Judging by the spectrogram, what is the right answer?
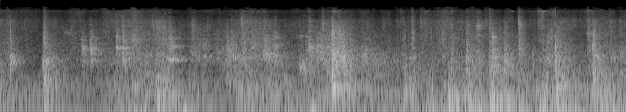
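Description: Irregular metal clanks, knocks and rattles from the steel slatted side of a cattle trailer being climbed by its handholds, with one loud bang about halfway through.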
